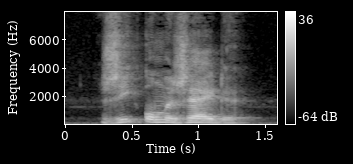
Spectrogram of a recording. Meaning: PTO (please turn over)
- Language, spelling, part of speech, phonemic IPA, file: Dutch, z.o.z., interjection, /ˌzɛtoˈzɛt/, Nl-z.o.z..ogg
